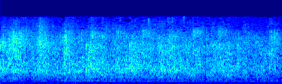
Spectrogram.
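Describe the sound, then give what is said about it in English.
An audience at a church service claps their hands for the guests in sustained, steady applause, a dense wash of many overlapping claps at an even volume for several seconds, with no voices on top. “If you are a guest here, why don't all the home folks just give all of our guests a good hand clap?”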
